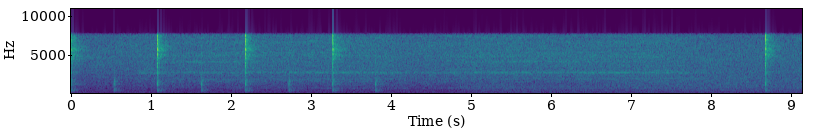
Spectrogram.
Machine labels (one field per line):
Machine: valve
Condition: normal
